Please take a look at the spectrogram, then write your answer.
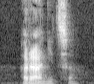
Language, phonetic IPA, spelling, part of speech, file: Belarusian, [ˈranʲit͡sa], раніца, noun, Be-раніца.ogg
- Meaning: morning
